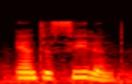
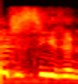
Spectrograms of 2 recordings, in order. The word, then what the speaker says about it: antecedent: Anticcedant. It is antecedent.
